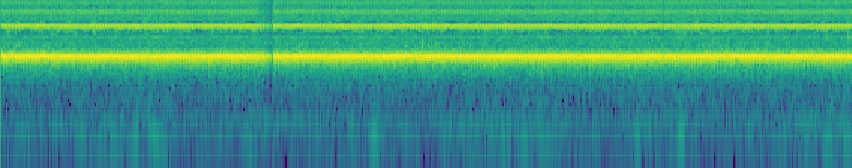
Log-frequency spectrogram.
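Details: Continuous mole cricket trill used as a lure for mole crickets, an even, piercing buzz that never pauses; a single sharp click breaks in near the two-second mark, with a quiet low rumble in the background.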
